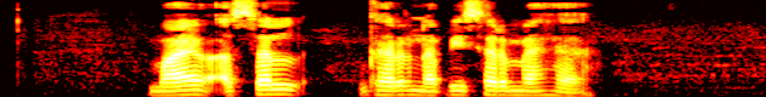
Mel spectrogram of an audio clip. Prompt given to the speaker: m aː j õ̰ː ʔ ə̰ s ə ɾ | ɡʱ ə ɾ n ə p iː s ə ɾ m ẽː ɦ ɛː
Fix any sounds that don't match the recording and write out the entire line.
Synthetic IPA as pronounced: m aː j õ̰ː ʔ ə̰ s ə l | ɡʱ ə ɾ n ə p iː s ə ɾ m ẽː ɦ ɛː

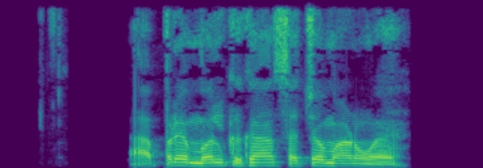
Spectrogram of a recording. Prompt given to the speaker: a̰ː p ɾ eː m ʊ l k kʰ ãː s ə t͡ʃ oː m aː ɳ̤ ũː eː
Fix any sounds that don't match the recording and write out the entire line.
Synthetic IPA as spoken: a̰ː p ɾ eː m ʊ l k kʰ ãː s ə t͡ʃ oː m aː ɳ̤ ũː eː

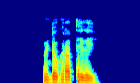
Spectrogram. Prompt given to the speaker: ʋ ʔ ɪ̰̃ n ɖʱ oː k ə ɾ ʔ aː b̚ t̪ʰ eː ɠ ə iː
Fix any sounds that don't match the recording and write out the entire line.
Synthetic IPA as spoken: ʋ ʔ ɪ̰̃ ɳ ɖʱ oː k ə ɾ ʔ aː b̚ t̪ʰ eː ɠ ə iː

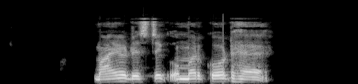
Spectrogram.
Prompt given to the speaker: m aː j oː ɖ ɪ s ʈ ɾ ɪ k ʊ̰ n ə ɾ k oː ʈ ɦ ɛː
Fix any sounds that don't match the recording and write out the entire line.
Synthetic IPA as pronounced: m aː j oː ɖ ɪ s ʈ ɾ ɪ k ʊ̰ m ə ɾ k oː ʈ ɦ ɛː

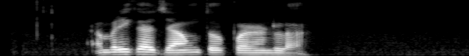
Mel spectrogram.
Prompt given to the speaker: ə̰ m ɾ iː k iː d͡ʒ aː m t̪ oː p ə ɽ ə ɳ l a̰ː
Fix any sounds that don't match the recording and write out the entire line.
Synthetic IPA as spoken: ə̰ m ɾ iː k aː d͡ʒ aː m t̪ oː p ə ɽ ə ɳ l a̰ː

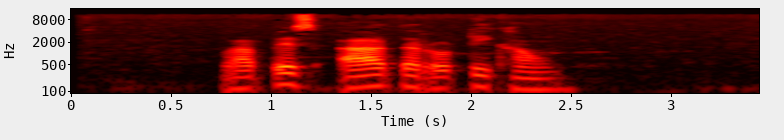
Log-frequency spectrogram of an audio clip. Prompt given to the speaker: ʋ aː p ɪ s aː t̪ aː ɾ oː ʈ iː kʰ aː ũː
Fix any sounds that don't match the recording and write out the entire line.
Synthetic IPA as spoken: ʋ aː p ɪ s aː t̪ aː ɾ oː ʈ iː kʰ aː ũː

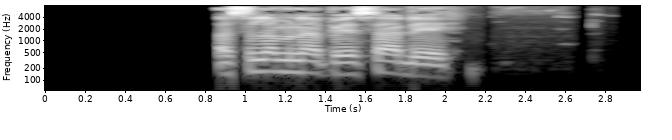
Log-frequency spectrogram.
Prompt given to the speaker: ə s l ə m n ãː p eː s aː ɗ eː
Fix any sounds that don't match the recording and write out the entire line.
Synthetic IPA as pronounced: ə s l ə m n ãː p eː s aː ɗ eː

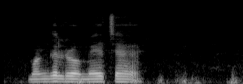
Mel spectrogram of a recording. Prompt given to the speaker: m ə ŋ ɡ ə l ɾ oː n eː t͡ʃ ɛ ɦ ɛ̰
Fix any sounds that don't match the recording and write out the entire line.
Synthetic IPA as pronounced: m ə ŋ ɡ ə l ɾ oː m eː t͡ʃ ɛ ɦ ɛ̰

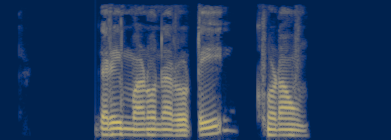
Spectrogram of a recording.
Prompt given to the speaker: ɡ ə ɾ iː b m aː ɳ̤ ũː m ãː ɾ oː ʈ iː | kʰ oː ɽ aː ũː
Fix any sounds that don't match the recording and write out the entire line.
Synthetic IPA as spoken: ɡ ə ɾ iː b m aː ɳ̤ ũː n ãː ɾ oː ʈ iː | kʰ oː ɽ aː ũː

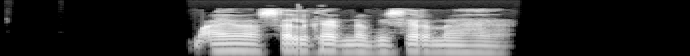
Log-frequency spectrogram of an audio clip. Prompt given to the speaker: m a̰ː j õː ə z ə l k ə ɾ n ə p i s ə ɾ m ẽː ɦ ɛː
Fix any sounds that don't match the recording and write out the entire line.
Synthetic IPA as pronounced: m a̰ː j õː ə s ə l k ə ɾ n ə b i s ə ɾ m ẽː ɦ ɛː

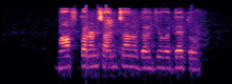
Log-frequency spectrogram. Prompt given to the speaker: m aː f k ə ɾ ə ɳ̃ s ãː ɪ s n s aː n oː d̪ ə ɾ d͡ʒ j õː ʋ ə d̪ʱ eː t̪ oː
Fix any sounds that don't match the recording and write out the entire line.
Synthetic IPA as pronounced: m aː f k ə ɾ ə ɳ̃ s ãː ɪ n s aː n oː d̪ ə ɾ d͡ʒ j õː ʋ ə d̪ʱ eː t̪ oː

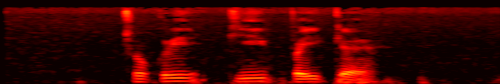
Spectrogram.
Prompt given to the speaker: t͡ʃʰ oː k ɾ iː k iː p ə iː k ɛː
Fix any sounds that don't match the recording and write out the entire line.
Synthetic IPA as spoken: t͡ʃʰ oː k ɾ iː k iː p ə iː k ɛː

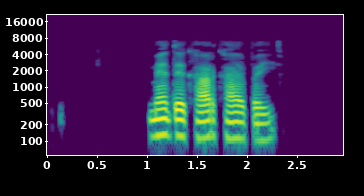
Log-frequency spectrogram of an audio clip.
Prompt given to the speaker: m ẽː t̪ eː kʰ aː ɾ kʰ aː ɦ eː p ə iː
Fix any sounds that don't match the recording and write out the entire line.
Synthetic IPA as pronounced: m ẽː t̪ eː kʰ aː ɾ kʰ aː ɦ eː p ə iː

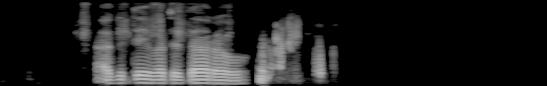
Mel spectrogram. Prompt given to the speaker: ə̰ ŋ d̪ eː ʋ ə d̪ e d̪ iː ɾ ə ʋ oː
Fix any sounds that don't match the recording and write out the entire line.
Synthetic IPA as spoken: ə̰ ɡ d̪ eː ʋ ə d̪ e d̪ aː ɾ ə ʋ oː

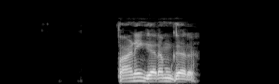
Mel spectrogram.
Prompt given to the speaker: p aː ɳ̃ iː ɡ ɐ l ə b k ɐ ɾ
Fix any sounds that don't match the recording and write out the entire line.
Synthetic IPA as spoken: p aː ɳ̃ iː ɡ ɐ ɾ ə m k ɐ ɾ

